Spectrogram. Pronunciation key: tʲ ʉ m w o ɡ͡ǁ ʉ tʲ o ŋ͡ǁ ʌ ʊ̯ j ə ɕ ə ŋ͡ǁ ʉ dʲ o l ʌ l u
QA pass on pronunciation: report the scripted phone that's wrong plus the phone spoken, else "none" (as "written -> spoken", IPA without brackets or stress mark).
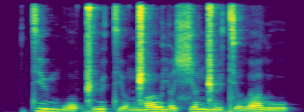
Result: none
